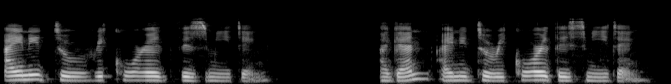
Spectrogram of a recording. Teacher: That is the verb use of that particular word. Record. The stress is on the second syllable.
